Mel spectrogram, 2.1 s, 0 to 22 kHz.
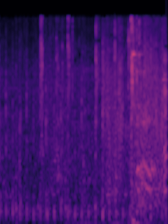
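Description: Rapid bursts of automatic gunfire in GTA 5 story mode during a mission to save Lamar, dense rattling shots over a steady background with a louder burst near the end.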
